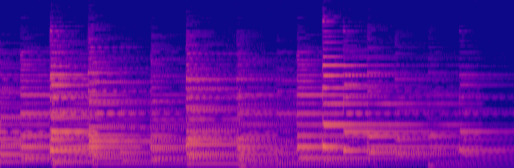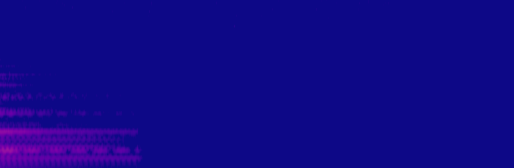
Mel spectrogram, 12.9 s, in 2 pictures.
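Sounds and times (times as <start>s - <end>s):
piano: 0.0s - 8.2s.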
